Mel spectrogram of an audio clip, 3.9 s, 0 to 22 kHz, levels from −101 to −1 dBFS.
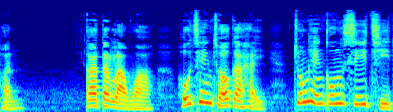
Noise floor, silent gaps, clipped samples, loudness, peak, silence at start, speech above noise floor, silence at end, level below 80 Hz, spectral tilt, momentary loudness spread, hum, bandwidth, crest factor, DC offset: -68 dBFS; none; under 0.1%; -27 LUFS; -10 dBFS; 0 s; 42 dB; 0 s; -68 dBFS; -5.5 dB/octave; 13 LU; none; 15 kHz; 16 dB; under 0.1%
